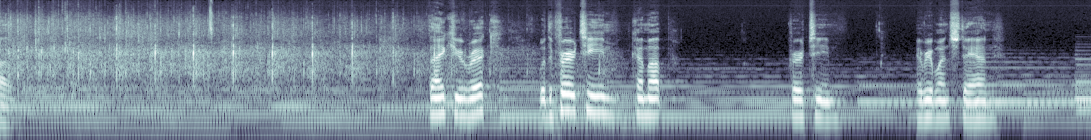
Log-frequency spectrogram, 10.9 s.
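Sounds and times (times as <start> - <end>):
audience clapping hands: 0.0 - 6.1
speech: 4.3 - 6.8, 7.9 - 8.5, 9.2 - 10.1.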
